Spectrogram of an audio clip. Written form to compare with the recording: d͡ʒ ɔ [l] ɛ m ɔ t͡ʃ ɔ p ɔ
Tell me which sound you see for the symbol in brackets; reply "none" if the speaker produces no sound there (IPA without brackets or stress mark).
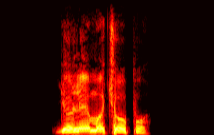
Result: l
